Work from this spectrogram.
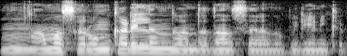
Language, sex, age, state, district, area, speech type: Tamil, male, 18-30, Tamil Nadu, Viluppuram, rural, spontaneous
